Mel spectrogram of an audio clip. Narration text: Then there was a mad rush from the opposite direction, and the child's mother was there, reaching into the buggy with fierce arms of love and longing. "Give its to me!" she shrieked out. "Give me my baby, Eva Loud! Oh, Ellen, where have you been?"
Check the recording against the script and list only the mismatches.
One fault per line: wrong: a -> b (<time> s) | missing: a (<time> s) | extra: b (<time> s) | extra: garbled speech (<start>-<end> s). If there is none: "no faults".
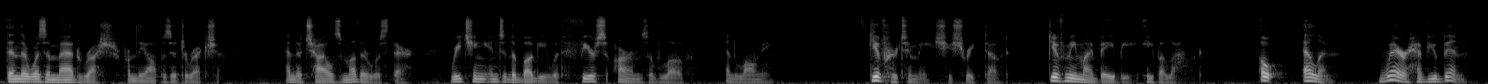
wrong: its -> her (8.8 s)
